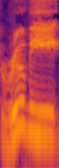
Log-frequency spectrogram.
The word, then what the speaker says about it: RWBY: or as those of you who aren't familiar with the anime would probably pronounce it, seeing it on Steam or PSN, RWBY Grim Eclipse, because it looks like a big acronym.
